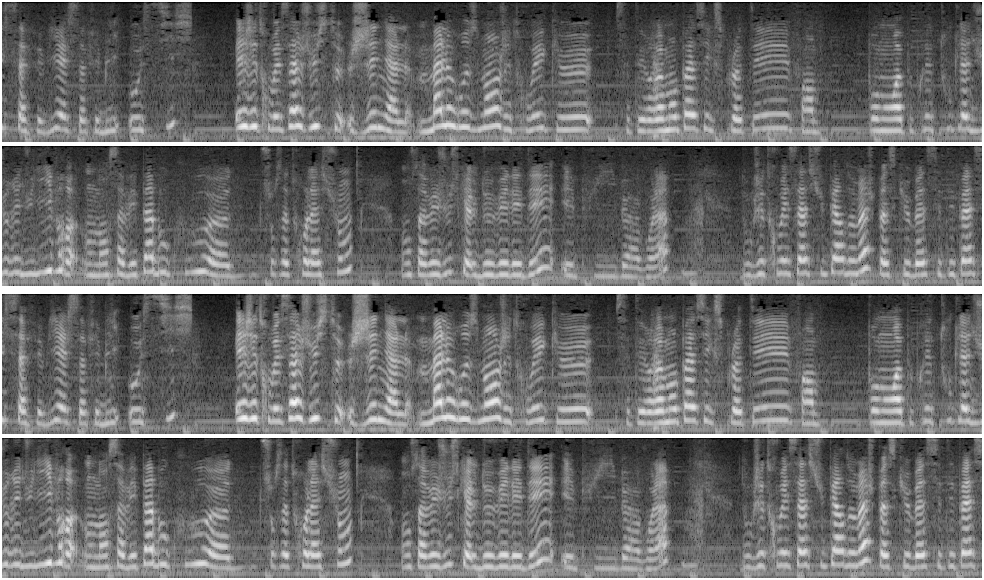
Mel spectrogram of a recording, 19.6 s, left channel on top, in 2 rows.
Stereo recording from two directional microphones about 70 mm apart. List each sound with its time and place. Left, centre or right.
0.1 s speech: right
